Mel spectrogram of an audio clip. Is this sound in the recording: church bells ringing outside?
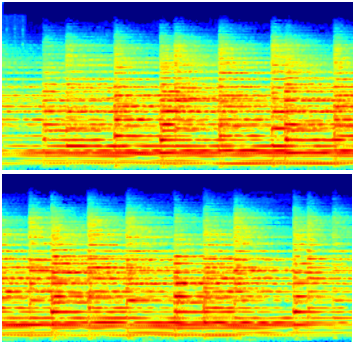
yes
